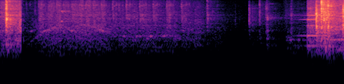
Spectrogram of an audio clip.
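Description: Domestic sewing machine stitching fabric toward a folded edge in beginner top construction, running in a steady continuous whir that slows and pauses briefly before a loud closing burst of stitching, with no talking.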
